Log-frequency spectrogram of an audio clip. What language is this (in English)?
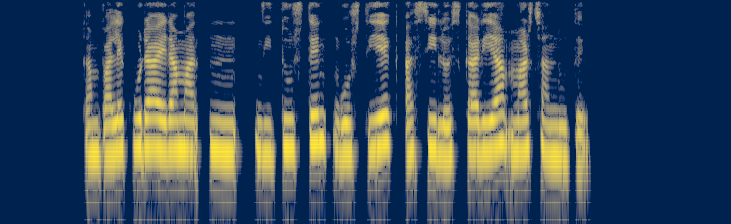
Basque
